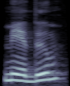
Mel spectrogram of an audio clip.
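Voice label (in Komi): "медым", Komi, female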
